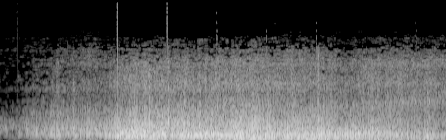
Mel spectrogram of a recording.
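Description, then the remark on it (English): A train rumbles along the rails with a heavy, steady roar and a regular clack of wheels over track joints about once a second, the noise easing slightly toward the end as the train begins to stop. “We're stopping. Signals, I suppose. This will make us later than ever.”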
